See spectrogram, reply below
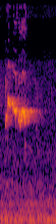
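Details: Bird singing in the morning: one clear whistled note, slightly rising then level, lasting under a second over a faint low background hum.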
